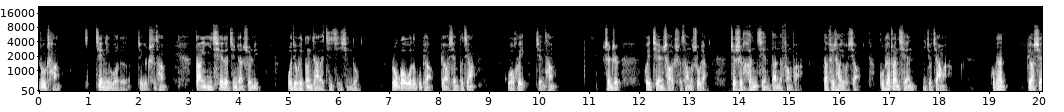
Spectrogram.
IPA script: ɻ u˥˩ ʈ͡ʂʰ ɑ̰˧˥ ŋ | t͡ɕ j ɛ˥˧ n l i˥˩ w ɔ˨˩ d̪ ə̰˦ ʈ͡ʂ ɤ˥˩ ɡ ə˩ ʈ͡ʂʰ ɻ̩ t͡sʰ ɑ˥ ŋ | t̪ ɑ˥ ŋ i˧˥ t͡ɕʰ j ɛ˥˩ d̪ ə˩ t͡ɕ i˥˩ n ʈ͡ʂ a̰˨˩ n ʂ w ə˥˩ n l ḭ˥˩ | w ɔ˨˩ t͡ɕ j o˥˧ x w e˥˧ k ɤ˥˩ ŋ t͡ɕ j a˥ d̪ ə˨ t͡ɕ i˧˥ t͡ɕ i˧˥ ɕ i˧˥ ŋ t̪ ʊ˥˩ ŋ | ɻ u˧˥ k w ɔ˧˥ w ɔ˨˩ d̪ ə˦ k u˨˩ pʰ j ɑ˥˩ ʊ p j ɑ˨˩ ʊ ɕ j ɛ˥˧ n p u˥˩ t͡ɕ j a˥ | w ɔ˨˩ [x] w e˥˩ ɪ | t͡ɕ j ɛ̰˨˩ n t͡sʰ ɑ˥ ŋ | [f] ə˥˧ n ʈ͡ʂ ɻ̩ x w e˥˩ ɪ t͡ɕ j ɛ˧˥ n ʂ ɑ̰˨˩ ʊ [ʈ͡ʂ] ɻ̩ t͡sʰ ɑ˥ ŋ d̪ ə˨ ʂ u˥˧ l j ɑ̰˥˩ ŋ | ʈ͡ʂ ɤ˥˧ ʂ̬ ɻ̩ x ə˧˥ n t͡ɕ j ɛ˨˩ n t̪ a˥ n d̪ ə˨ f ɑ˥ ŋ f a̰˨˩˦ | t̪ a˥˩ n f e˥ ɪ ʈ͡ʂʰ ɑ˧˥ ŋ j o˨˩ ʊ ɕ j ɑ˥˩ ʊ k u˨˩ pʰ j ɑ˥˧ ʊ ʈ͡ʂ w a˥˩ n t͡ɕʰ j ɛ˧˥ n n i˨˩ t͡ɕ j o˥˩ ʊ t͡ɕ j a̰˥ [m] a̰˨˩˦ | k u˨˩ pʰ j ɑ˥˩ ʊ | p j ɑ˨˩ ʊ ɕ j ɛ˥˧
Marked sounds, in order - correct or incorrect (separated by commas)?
correct, incorrect, incorrect, correct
